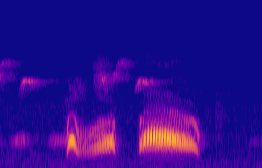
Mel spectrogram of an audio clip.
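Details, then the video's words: Spotted dove decoy calling to lure wild birds: a hooked coo rolling upward, then a long steady low coo, with faint high chirps from another bird. "tiếng chim cu gáy thúc đấu và gáy gọi, chim cu mồi gáy gọi bổi nghe rất nhanh về cội, cu đất gáy"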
